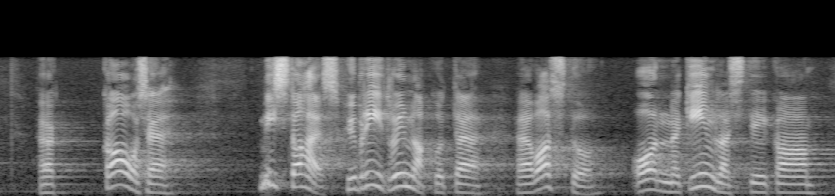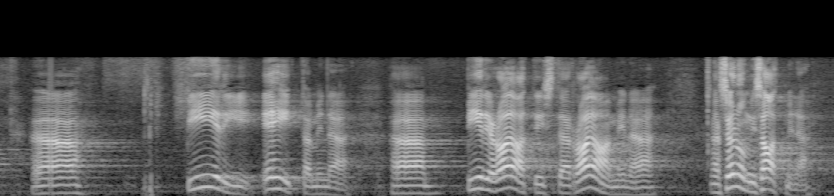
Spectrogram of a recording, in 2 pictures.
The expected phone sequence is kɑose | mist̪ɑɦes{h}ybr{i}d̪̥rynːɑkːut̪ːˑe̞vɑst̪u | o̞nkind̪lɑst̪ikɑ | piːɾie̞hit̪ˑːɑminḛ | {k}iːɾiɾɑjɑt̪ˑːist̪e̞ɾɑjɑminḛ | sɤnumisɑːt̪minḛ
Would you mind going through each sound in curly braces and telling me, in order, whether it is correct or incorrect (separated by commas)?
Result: correct, incorrect, incorrect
